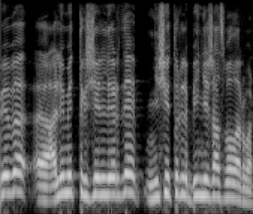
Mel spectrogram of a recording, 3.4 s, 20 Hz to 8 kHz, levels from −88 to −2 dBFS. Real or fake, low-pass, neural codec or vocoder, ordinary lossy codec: real; none; none; none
